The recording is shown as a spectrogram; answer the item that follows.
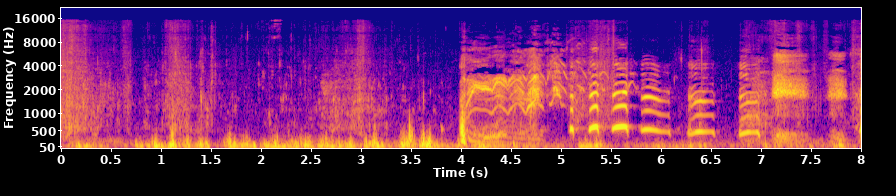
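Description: Water splashing as a man wades and scrambles in a creek after falling in from a log. From about halfway through, loud laughter in quick repeated bursts.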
